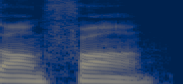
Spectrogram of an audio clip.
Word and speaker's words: enfant: Means children, spelled infantes, pronounced enfant.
